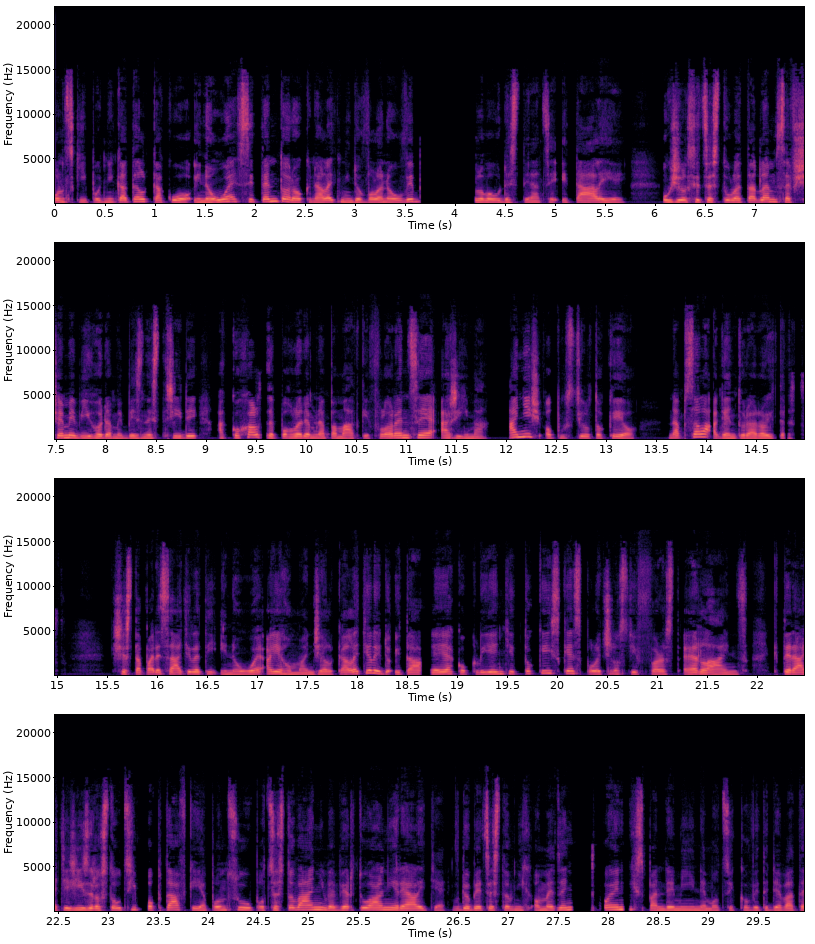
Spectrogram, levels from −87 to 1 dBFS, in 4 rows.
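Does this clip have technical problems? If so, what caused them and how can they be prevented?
Yes. AAC frame loss with muting cuts soft-edged holes into the speech at 3.65–4.21 s, 9.53–9.63 s, 14.69–15.05 s (scattered, longest about 100 ms), 18.61–18.76 s, 23.31–23.41 s and 27.45–28.23 s (scattered, longest about 200 ms). The decoder zeroes each missing frame of roughly 43 ms, and overlapping windows fade the sound out and back in. Add error protection or retransmission to the transport to prevent this.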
